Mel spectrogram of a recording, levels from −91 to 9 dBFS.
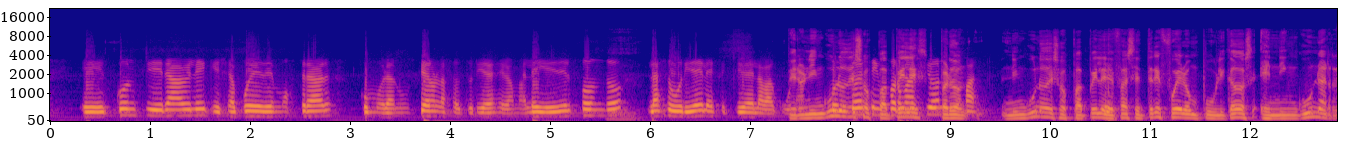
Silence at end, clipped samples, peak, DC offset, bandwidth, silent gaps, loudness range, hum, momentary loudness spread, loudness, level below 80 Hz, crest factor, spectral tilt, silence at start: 0 s; under 0.1%; -12 dBFS; under 0.1%; 10.5 kHz; none; 2 LU; 50 Hz at -55 dBFS; 8 LU; -24 LUFS; -58 dBFS; 12 dB; -7 dB/octave; 0.35 s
